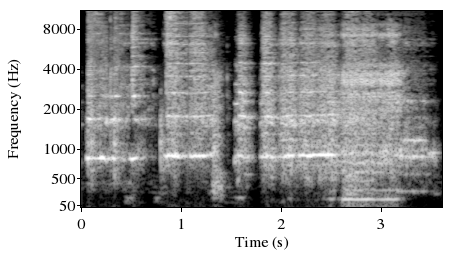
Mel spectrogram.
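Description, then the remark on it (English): A self-built homemade instrument of springs and nails, unplugged and played with a bow, produces a loud run of screechy, squawking tones in several uneven bursts, with a lower buzzing note near the end and no talking. “it's got like springs and like nails and shit like that. You can bow them.”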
